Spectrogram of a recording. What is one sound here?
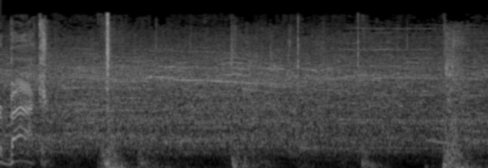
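Heavy thuds of blows land on a wrestler.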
